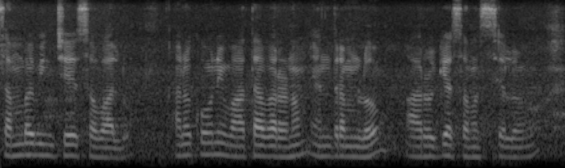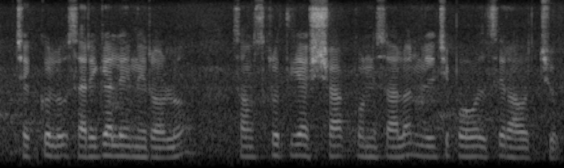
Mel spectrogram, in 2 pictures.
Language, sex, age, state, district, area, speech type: Telugu, male, 18-30, Andhra Pradesh, Nandyal, urban, spontaneous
